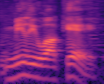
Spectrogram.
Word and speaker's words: Milwaukee: this Alice Cooper what Milwaukee means actually it's pronounced Milwaukee which is Algonquin for the good land I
